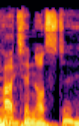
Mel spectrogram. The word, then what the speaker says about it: Paternoster: Paternoster. Is that how you say it? Well, it's brilliant anyway. – Paternoster, yeah.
